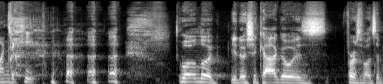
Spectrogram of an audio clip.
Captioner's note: laughs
